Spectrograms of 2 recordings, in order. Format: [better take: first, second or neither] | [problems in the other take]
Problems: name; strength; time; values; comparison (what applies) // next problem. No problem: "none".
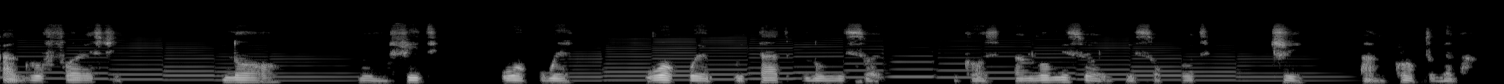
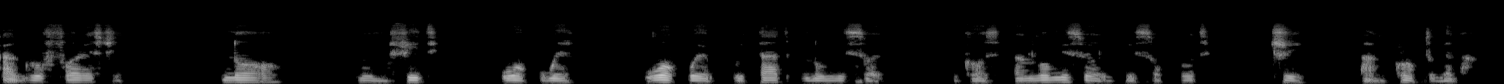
second | background sound (Wind instrument, woodwind instrument); 18 dB below the speech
